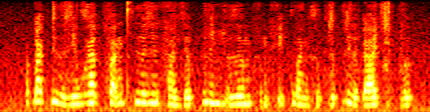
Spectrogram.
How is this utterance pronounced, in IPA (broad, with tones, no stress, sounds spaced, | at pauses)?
ɓ a˦˥ k̚ ɗ ɨ̤˨˩ ə̯ z e˧ w ɣ a˦˥ t̚ f a̰˧˥ ŋ t̪ʰ ɨ˧ ə̯ z ɨ˨˦ h a̤˨˩ j l əː˦˥ p̚ ɓ ɨ˧ ə̯ ɲ ḭ˧˨ ə̯ ɣ əː˧ m h ə̰˧˥ m h ḛ˧˥ k w a̤˨˩ ŋ x ə˨˩ p̚ z ə˦˥ p̚ z ɨ˧˩ ə̯ ɗ aː˨˦ t͡ɕ ə˨˩ p̚ v ə˦˥ p̚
